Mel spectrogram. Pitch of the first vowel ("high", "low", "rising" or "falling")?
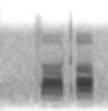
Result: low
